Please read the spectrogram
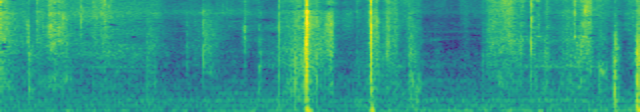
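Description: Quiet handling at a tool chest as a tool is fetched from a drawer, with two sharp clicks about halfway through.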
